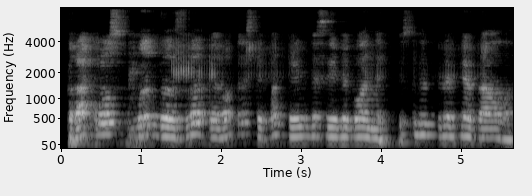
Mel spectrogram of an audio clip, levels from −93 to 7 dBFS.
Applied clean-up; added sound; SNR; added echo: neural mask model DeepFilterNet 3.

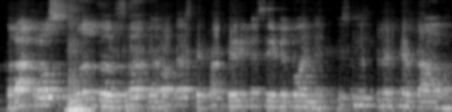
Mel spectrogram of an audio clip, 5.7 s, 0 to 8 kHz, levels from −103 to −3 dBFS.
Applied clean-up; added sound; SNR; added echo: neural separator model SepFormer DNS4.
